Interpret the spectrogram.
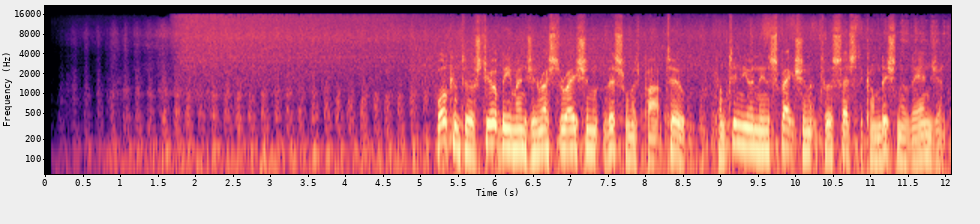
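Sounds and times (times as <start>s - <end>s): steam engine exhaust beat: 0.2s - 12.0s
steady steam hiss: 0.3s - 12.0s.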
